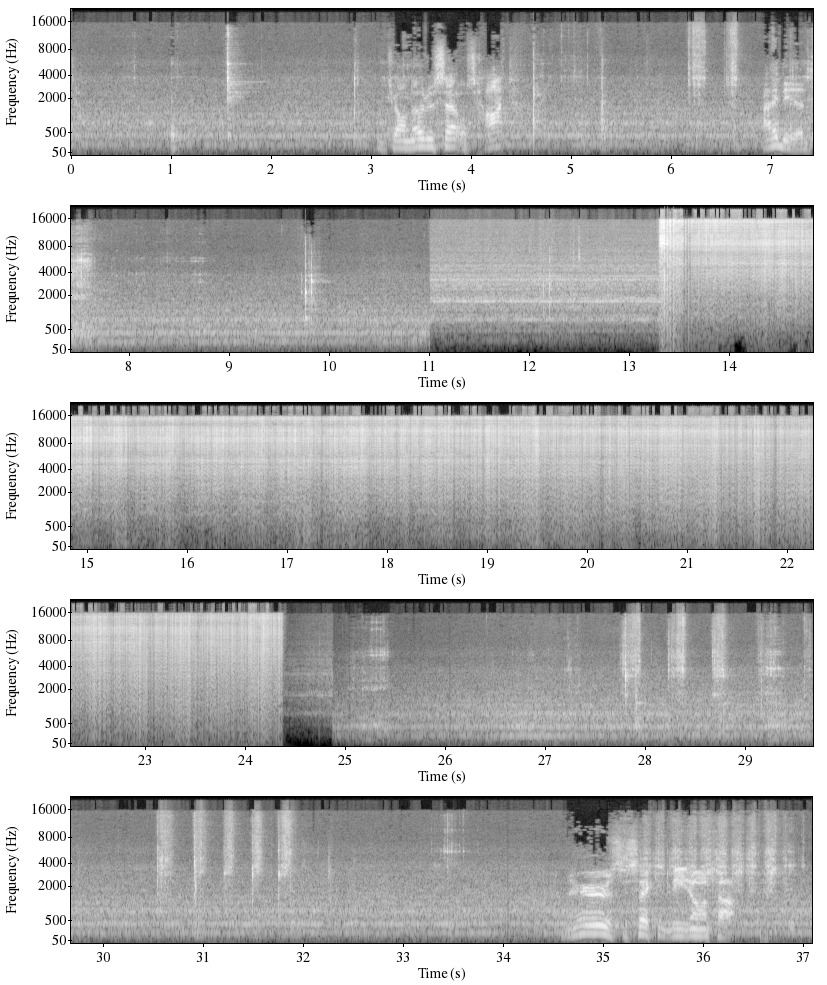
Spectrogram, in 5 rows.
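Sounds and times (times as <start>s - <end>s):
workshop background sound: 4.3s - 33.8s, 34.4s - 37.0s
welder arc crackling hiss: 11.0s - 24.9s.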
